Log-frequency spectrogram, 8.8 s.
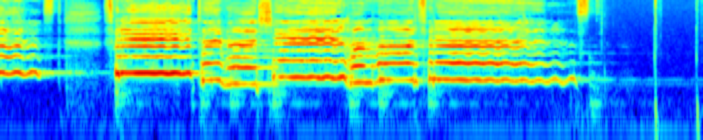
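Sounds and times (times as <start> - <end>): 
tenor singing a Christmas verse: 1.4 - 7.5.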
